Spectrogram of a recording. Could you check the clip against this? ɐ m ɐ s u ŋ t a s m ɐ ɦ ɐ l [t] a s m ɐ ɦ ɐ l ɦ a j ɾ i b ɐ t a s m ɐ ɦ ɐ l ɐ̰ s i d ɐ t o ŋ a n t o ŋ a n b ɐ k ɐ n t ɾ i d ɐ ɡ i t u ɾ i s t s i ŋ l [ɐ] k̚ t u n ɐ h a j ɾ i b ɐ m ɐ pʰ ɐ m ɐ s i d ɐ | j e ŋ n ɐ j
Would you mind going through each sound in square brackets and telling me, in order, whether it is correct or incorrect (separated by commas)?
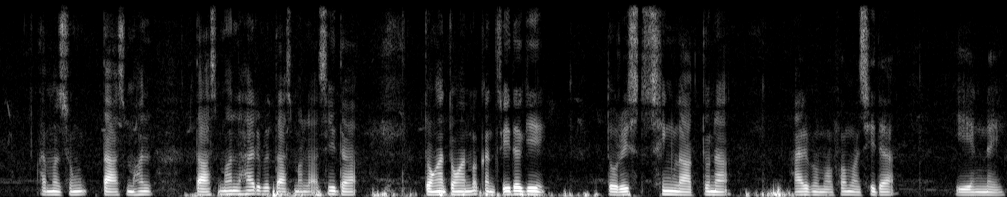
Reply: correct, incorrect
